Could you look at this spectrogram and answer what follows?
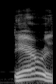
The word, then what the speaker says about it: Darrell: And for everybody out there, Dara is not spelled Mines. It's not spelled D-A-R-Y-L. It is D-A-R-R-E-L-L. And Jaye is spelled out as J-A-Y-E.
